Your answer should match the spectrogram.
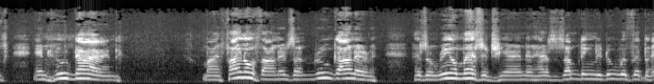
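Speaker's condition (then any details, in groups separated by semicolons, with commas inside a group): Cerebral palsy, spastic, severe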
